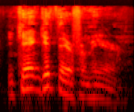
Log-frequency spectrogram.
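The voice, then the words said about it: Put-on Maine accent. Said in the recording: “The Maine accent.”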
